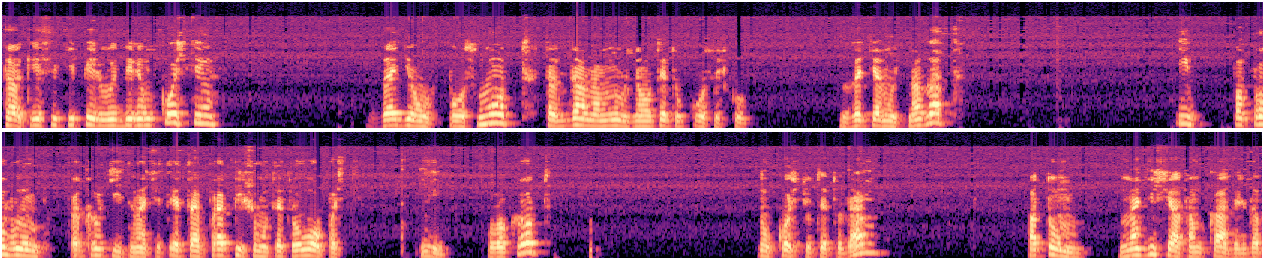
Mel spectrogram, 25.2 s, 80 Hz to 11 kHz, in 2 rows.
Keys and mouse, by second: 2.0 click, 3.6 click, 5.9 click, 7.4-9.8 drag, 10.6 KP_1, 11.9 click, 16.6 i, 21.2 click, 24.1 click.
